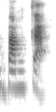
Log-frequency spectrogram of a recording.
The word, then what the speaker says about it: bangka: So yes, so if you've Googled what Bancas mean, Banca is basically the, how do you say, Anglicized word for bangka.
